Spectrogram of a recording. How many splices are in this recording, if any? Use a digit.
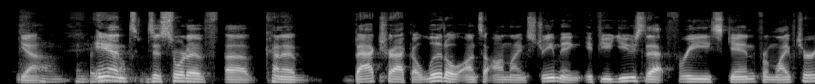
2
